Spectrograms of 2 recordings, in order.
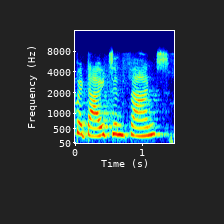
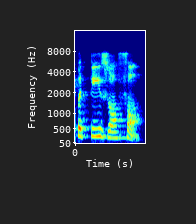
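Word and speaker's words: petits-enfants: You are correct, Manrina, but your pronunciation is not correct. They are called les petits enfants. P-I-T-I-T-S is petits. Well, it's petit, but it has to be carried forward with the sound of enfant, E there.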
